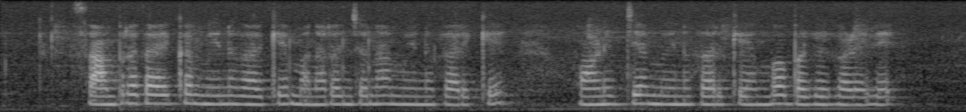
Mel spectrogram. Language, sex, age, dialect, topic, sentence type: Kannada, female, 18-24, Central, agriculture, statement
